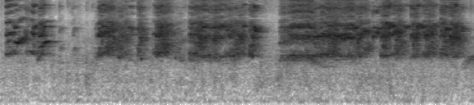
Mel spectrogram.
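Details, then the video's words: African lovebirds chirping in harsh, squawky bursts of shrill notes, with brief gaps between loud stretches of chatter. "African Lovebirds singing and chirping sound"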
